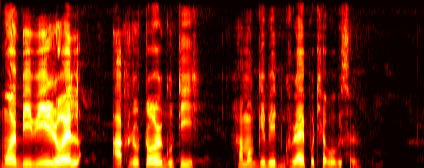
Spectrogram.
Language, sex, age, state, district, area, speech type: Assamese, male, 60+, Assam, Tinsukia, rural, read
